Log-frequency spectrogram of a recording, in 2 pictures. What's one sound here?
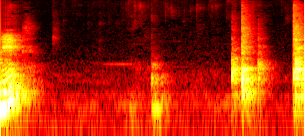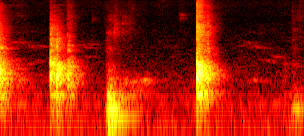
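A thick mixture plops into a glass bowl.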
